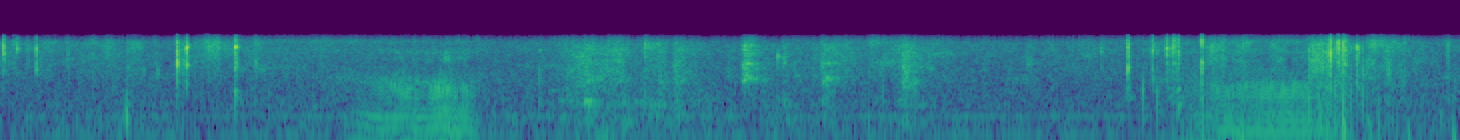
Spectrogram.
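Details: A deeply asleep sleeper snoring heavily: two low, rattling snores separated by a quiet pause, with faint clicks and room noise.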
